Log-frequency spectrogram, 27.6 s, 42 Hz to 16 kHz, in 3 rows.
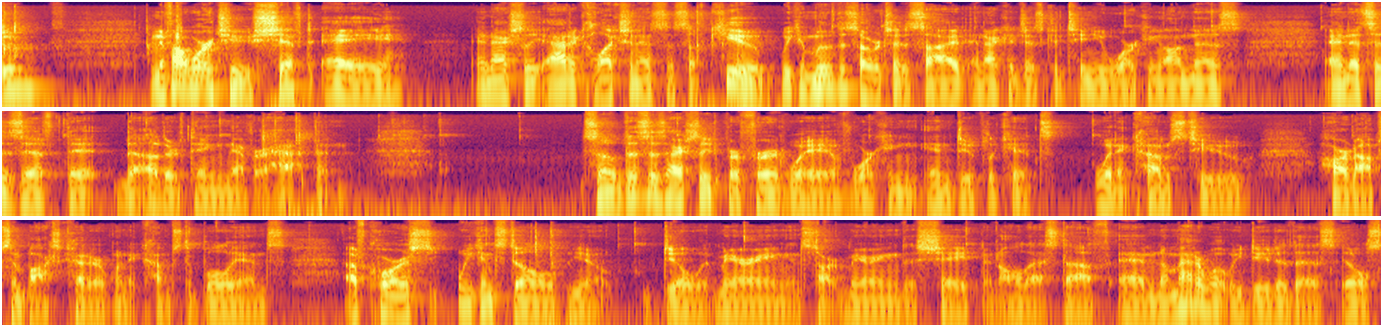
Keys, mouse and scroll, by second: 0.0 Return, 1.6 shift+a, 4.0 click, 4.5 g, 4.7 x, 5.4 click, 5.7 click, 6.5 click, 7.9 click, 8.8 click, 10.2 click, 10.5 click, 10.9 r, 11.1 x, 11.7 click, 12.0 click, 12.6 click, 13.5 click, 14.9 click, 17.0 click, 18.2 click, 19.5 click, 20.4 click, 21.5 click, 21.9 alt+x, 22.5 click, 23.1 middle click, 23.3 scroll up 3, 23.8 right click, 24.5 click, 25.5 click, 26.0-26.7 scroll down 2, 26.7 scroll up 2, 27.2 middle click.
